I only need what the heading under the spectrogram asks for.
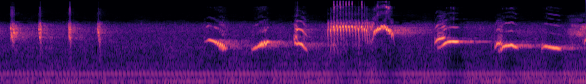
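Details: Song of a greater green leafbird: a few quick ticks, then loud slurred whistles, rising and falling sweeps and a buzzy burst, delivered briskly over a faint constant hum.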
